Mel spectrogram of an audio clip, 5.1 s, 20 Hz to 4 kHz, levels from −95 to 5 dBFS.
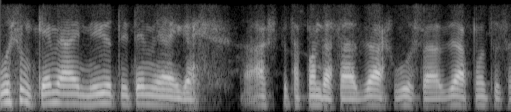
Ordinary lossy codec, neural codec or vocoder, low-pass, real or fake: none; none; 3.6 kHz; real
